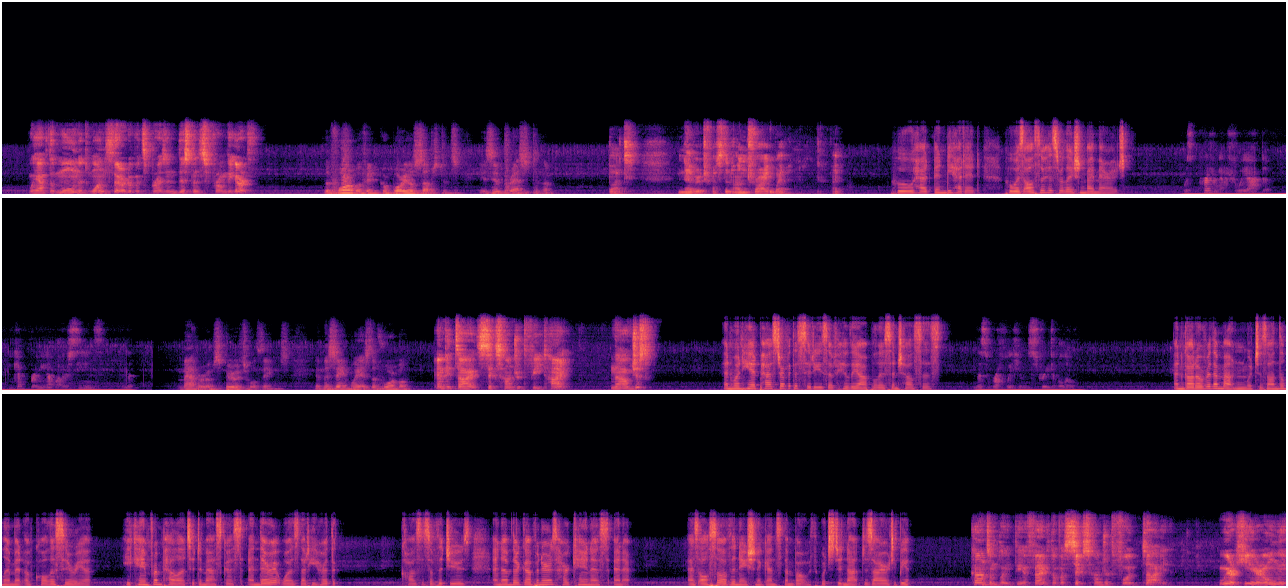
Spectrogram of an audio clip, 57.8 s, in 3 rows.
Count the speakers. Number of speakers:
five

